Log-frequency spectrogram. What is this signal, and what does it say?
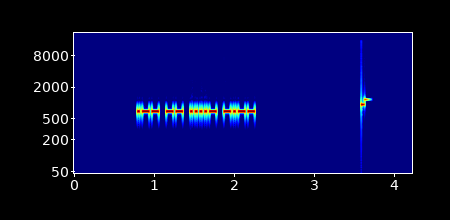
Morse code, heard as a keyed tone, about 40 wpm, 700 Hz. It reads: WM4Y
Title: USA Call Signs - 3x Character Spacing - 40wpm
